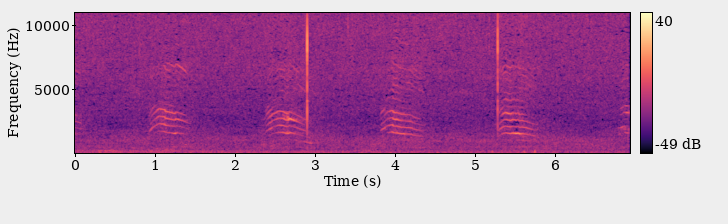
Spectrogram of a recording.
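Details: Siamese cats Otani and Yozora on an off-leash hike through a meadow; four clear descending meows spaced about 1.5 seconds apart, with two sharp clicks and steady low outdoor rumble underneath.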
